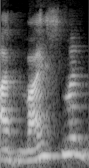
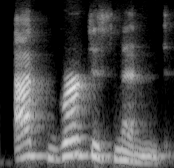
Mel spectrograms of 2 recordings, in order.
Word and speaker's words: advertisement: No, advisement, no. Advertisement, advertisement. Eso. Ah, okay. But get it, pronounce advertisement, advertisement.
